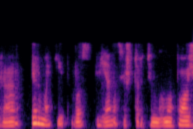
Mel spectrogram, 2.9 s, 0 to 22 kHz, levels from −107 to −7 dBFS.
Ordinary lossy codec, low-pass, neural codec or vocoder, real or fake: AAC, 48 kbps; 5.4 kHz; vocoder, 22.05 kHz, 80 mel bands, Vocos; fake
